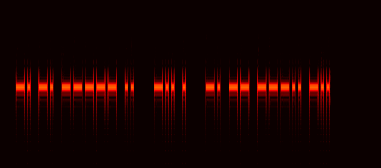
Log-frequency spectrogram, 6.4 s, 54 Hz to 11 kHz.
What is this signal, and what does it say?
Morse code, heard as a keyed tone, about 25 wpm, 700 Hz. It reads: NN0I DE NM8D
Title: USA Callsign DE Callsign - 4 Characters - 25wpm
